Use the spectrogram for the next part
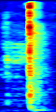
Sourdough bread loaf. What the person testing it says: you can hear that it's Hollow so it's done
